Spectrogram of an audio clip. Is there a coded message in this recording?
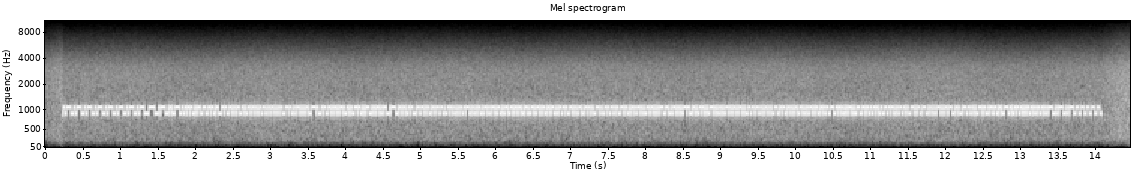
Yes: NAVTEX (SITOR-B), 100 baud, 170 Hz shift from 0.2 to 14.1 s, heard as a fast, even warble, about 1000 Hz centre, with radio static. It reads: ZCZC GE74 FORECAST: WIND S 7 TO 8. SEA VERY ROUGH. VIS MODERATE. NNNN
